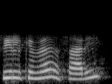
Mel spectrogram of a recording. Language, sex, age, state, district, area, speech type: Hindi, female, 60+, Bihar, Madhepura, rural, conversation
